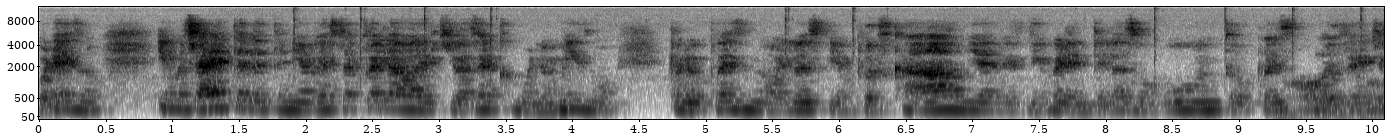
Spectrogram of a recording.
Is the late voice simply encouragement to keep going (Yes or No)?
No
